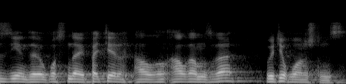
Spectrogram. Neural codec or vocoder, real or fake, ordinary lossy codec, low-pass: codec, 24 kHz, 1.2 kbps, DualCodec; fake; none; 7.2 kHz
